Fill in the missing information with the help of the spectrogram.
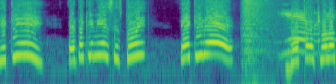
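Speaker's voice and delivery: furious. Acted. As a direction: scold him in outrage. Furious at cheap liquor.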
